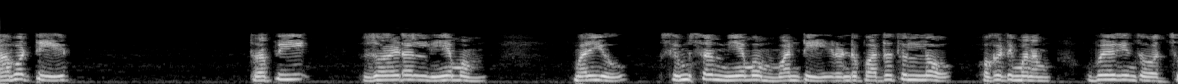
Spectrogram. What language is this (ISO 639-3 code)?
tel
